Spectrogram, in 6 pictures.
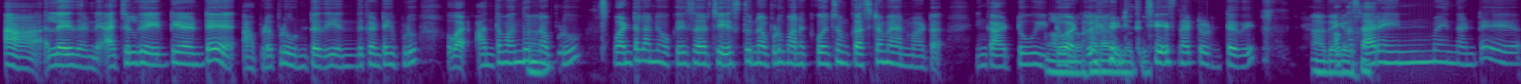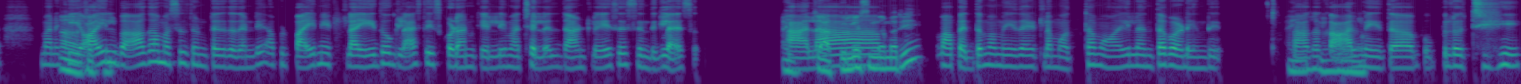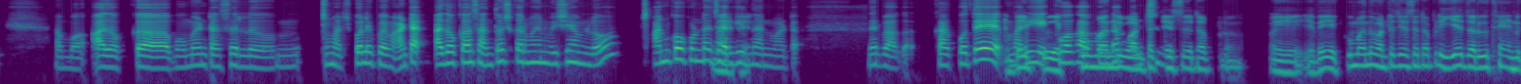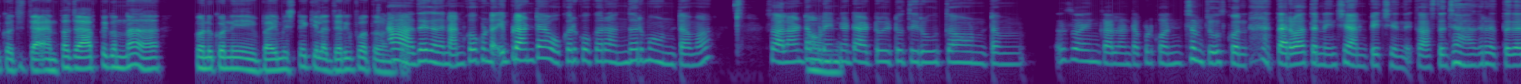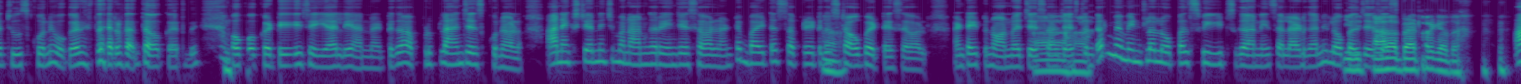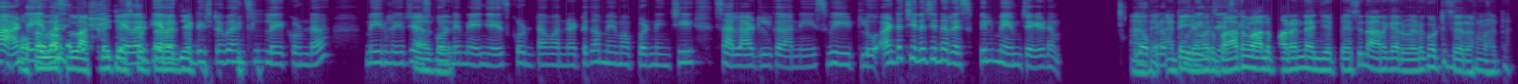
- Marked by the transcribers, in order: in English: "యాక్చువల్‌గా"; lip smack; chuckle; laughing while speaking: "చేసినట్టుంటది"; in English: "ఆయిల్"; in English: "గ్లాస్"; chuckle; lip smack; lip smack; unintelligible speech; chuckle; in English: "బై మిస్టేక్"; tapping; lip smack; in English: "సో"; in English: "సో"; laughing while speaking: "ఒకరి తర్వాత ఒకరిది"; chuckle; in English: "ప్లాన్"; in English: "నెక్స్ట్ ఇయర్"; in English: "సెపరేట్‌గా స్టవ్"; in English: "నాన్‌వెజ్"; in English: "స్వీట్స్"; in English: "బెటర్"; chuckle; in English: "సలాడ్"; chuckle; giggle; in English: "డిస్టర్బెన్స్"; other background noise; laughing while speaking: "విడగొట్టేసారనమాట"
- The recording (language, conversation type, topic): Telugu, podcast, పండుగల కోసం పెద్దగా వంట చేస్తే ఇంట్లో పనులను ఎలా పంచుకుంటారు?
